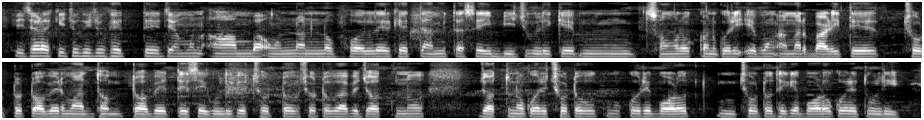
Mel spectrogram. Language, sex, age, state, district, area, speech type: Bengali, male, 45-60, West Bengal, Paschim Medinipur, rural, spontaneous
